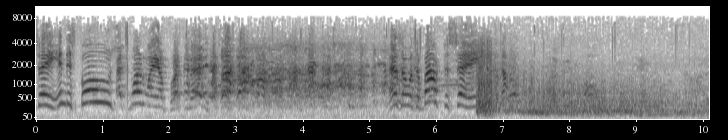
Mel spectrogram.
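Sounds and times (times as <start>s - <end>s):
speech: 0.0s - 4.4s, 5.3s - 7.5s
laughter: 2.1s - 6.1s
rain: 6.6s - 10.0s.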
